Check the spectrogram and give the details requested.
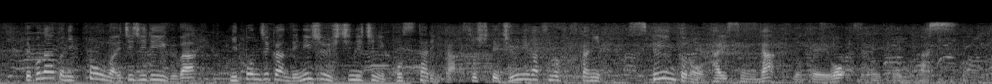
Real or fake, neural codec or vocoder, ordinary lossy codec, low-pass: real; none; AAC, 48 kbps; 7.2 kHz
